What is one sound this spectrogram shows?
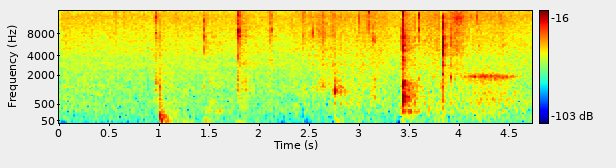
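A card is drawn from a deck and tapped down on a table.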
